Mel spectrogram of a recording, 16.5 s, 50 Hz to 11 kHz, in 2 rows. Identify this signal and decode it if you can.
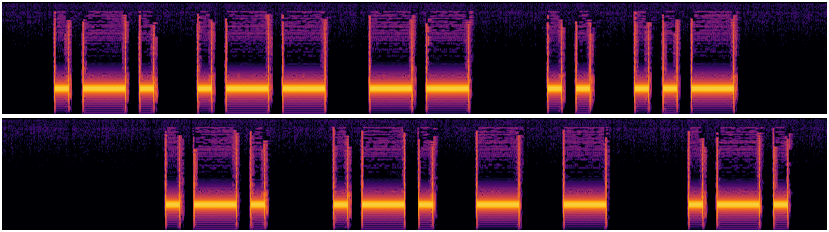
Morse code, heard as a keyed tone, about 8 wpm, 800 Hz. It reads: RWMIU RRTTR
